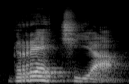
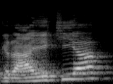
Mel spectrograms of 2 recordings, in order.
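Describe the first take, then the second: First: It uses the ecclesiastical Latin pronunciation. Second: It uses the restored classical Latin pronunciation. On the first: "na pronúncia que estamos usando" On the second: "não vamos dizer na reconstituída aqui"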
